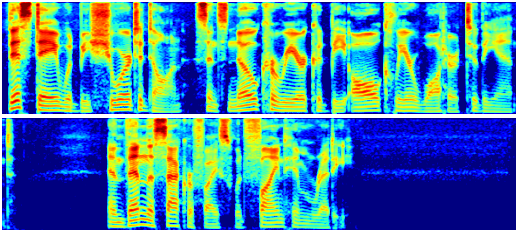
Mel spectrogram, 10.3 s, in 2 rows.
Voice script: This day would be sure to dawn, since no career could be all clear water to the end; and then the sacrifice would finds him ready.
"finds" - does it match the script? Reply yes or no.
no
